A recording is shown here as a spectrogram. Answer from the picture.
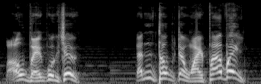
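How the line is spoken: Thunderous battle shout. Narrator (Vietnamese): Trần Nghiễn gom lại tàn binh, thét lên vang trời

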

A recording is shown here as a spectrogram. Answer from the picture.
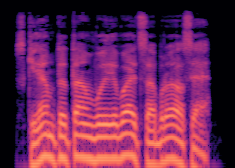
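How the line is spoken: Growled. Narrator (Russian): прорычал

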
